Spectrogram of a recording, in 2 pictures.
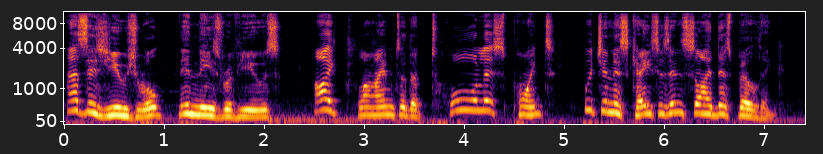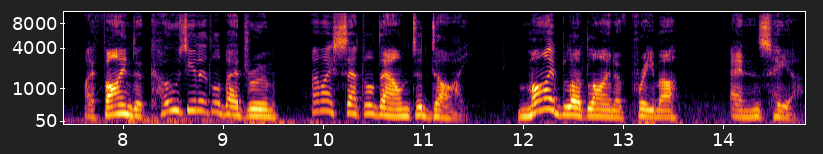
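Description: A man's voice: high voice, very animated, unhurried, a bit bright. A man in his thirties narrating a scripted game review as host, with an emphatic, exasperated, rhetorical delivery. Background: background music.

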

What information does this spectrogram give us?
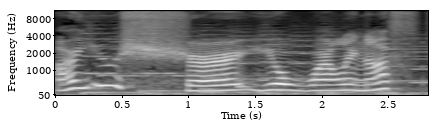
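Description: A man voicing a prim, dull, gullible male principal in a storybook, fussy and drawn-out. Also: high-pitched, very animated, a bit bright, soft background music, voice pushed up, full character voice. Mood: fussy, surprised.

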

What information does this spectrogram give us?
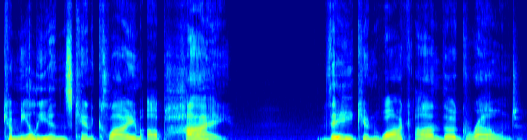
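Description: A read-along host reading aloud for young children in a deliberate, exclamatory and animated way. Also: medium pitch.

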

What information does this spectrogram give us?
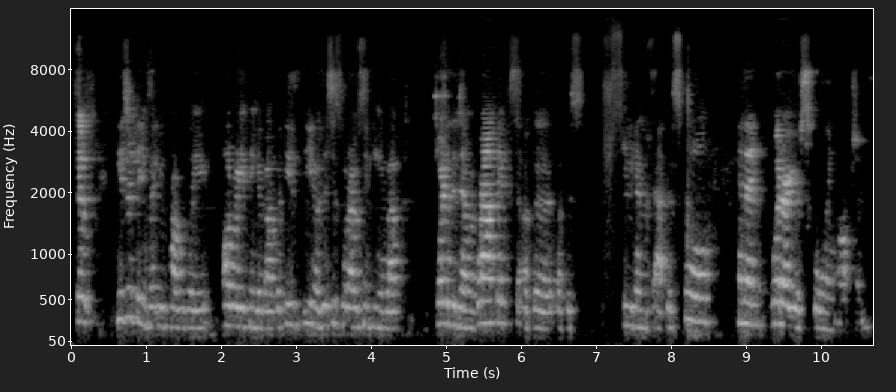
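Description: A woman in her forties, a native Japanese speaker, giving a candid, conversational guest lecture at a university. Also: a little high. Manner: candid, conversational, self-deprecating. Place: lecture hall. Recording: echoey hall, dull lo-fi sound.

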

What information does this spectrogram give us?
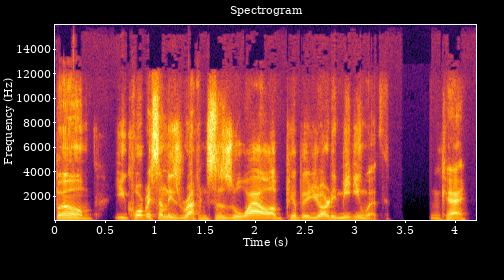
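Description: Man in his 30s, sales trainer on a video call; rapid, emphatic delivery with an occasional stutter, close studio mic, dry sound. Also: mid-range voice, dry recording. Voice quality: stutters at times. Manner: energetic, emphatic, gestures while talking. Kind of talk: webinar teaching. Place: home office with bookshelves. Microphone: studio mic on boom arm, video call.

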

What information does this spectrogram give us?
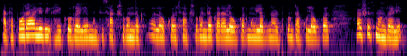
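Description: A woman's voice: a little high, fairly even intonation, rapid-fire, close to an everyday voice. A woman voicing a worried, stubborn village mother in a Marathi cartoon, plaintive and repetitive, with a Vidarbha Marathi accent.

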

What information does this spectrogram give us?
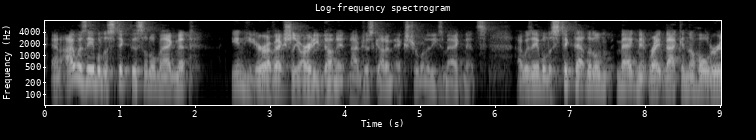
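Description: A man's voice: mid-range voice, fairly bright tone. A man at a home table filming a casual how-to on his phone, talking in a folksy, rambling way with jokey asides. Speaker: hobbyist showing a laptop repair. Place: home dining room at a table.

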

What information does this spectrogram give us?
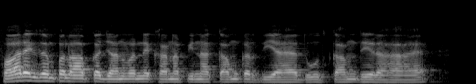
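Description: A middle-aged Pakistani-accented man speaks informally as an instructor giving practical farming advice. His voice sits at an average pitch. The recording is somewhat dull and lo-fi. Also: level tone, measured pace. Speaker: dairy farming advice presenter. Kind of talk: informal instructional explanation to camera. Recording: dull, lo-fi sound.

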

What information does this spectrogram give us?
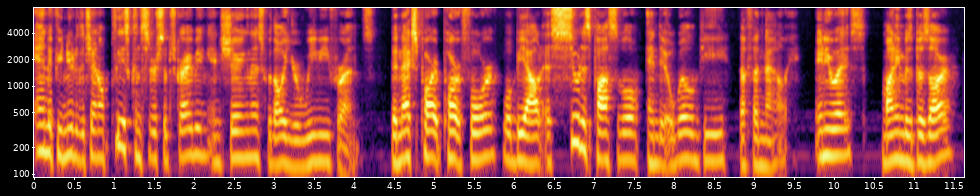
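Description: A man hosting a roleplay channel, giving a casual outro to viewers. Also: on the high side.

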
